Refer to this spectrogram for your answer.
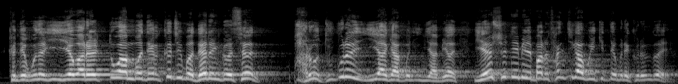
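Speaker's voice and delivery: high, loud, driving sermon delivery; pressing the point home to the congregation; full-force preaching. Real, not acted. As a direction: preach it out with rising urgency.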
